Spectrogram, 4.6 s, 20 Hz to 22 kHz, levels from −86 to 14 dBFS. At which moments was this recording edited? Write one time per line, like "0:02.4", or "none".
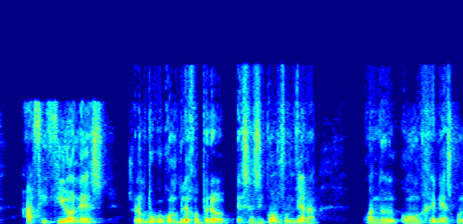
0:01.2
0:02.3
